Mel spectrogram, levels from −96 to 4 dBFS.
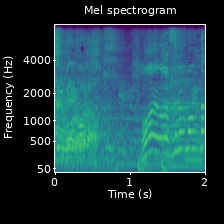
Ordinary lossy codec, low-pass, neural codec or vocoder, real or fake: none; 7.2 kHz; none; real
